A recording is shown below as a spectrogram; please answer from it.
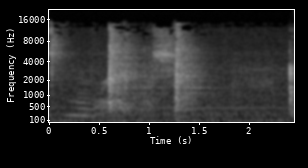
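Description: Kitchen handling noise: two short knocks, a little under a second apart, with a brief murmur of voice near the start.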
